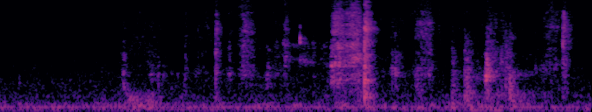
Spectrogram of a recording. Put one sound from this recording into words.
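Stiff paper cards rustle and tap softly as they are handled.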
